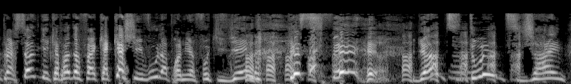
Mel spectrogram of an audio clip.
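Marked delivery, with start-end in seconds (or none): 2.5-5.6 high, loud exasperated scolding with a laugh; mock yell at a shameless stranger. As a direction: shriek it at the rude guy like a fed-up parent. Scolding imagined rude person.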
